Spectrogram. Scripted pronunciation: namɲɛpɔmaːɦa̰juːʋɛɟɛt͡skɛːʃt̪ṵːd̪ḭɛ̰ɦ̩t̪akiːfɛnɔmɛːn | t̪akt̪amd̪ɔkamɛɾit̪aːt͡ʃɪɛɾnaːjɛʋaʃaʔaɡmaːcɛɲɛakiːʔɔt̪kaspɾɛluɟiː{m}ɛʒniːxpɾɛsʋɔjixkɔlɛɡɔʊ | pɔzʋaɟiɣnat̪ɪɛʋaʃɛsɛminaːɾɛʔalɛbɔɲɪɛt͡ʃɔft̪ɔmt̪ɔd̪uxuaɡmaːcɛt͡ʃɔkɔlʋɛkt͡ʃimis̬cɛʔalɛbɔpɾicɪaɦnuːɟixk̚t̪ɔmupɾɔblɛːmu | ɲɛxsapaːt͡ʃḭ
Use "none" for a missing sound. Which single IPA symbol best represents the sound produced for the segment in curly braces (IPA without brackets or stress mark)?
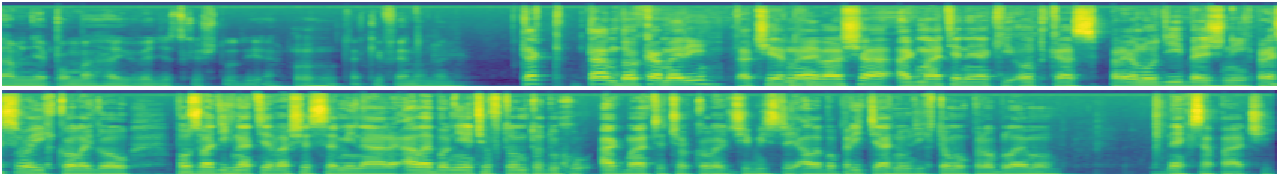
b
